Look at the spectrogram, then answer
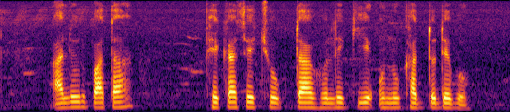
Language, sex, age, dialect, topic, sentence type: Bengali, male, 18-24, Western, agriculture, question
